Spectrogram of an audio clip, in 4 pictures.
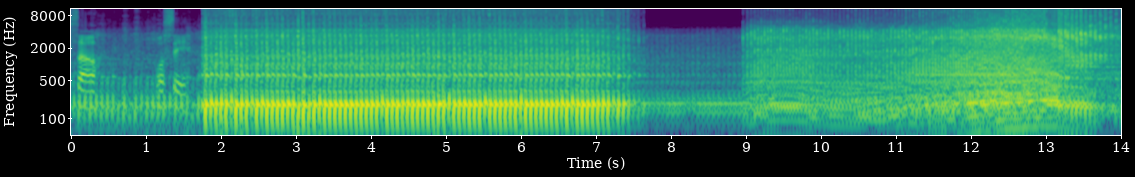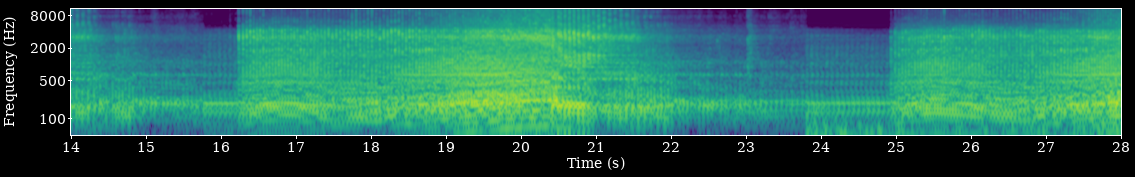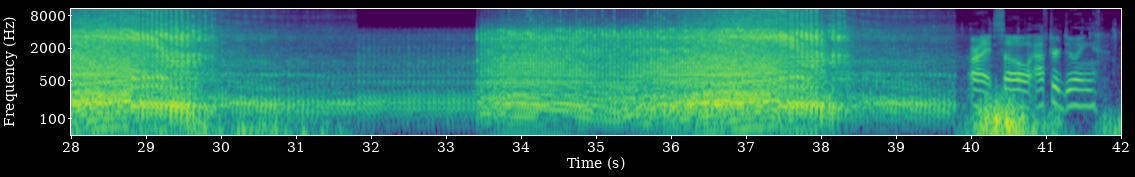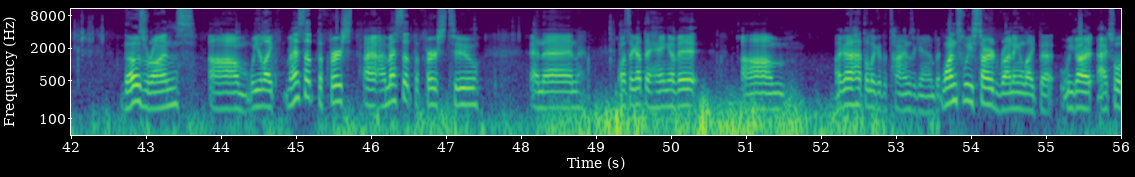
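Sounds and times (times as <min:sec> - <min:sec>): go-kart engine running: 0:00.0 - 0:40.0
go-kart full-throttle runs: 0:00.0 - 0:40.8.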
